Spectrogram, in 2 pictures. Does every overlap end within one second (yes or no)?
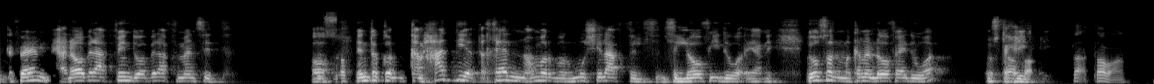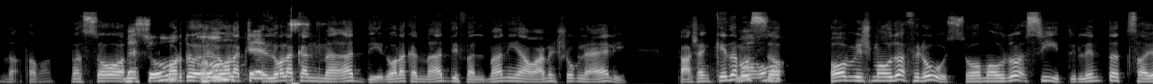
no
